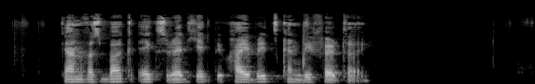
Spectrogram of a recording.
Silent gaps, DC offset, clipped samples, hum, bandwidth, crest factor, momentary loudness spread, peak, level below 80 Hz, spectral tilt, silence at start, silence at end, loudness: 0.52-0.57 s; under 0.1%; under 0.1%; none; 11.5 kHz; 22 dB; 7 LU; -4 dBFS; -68 dBFS; -2 dB/octave; 0.2 s; 1.65 s; -21 LUFS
